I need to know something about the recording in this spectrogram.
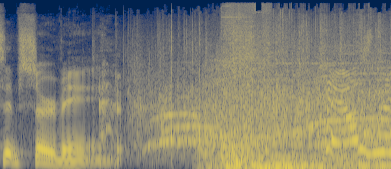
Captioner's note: audience cheering and applauding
